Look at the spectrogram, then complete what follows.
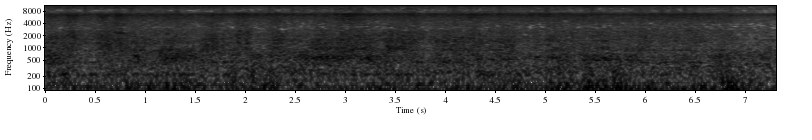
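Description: Electric power sprayer (a KC25A pump driven by an electric motor) running steadily, its lance jetting water against a motorcycle's wheel and bodywork: a continuous spray noise with a steady low hum from the motor and pump underneath.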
